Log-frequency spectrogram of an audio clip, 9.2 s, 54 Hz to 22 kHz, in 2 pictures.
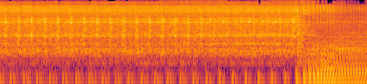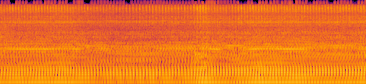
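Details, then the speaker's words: John Deere RX75 rear-engine riding mower after replacing ignition switch and reassembly, first start with choke in neutral: starter cranks in quick even chugs a few seconds, catches, settles into steady even idle; runs well. "Replace the ignition switch, put the cowling back on, started right up."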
